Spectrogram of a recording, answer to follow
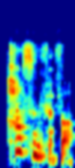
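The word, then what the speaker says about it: Hasenpfeffer: Yes, that's how you say it. Hassenfa. You know, like on the Bugs Bunny commercial.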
